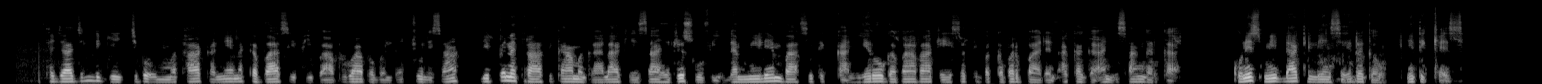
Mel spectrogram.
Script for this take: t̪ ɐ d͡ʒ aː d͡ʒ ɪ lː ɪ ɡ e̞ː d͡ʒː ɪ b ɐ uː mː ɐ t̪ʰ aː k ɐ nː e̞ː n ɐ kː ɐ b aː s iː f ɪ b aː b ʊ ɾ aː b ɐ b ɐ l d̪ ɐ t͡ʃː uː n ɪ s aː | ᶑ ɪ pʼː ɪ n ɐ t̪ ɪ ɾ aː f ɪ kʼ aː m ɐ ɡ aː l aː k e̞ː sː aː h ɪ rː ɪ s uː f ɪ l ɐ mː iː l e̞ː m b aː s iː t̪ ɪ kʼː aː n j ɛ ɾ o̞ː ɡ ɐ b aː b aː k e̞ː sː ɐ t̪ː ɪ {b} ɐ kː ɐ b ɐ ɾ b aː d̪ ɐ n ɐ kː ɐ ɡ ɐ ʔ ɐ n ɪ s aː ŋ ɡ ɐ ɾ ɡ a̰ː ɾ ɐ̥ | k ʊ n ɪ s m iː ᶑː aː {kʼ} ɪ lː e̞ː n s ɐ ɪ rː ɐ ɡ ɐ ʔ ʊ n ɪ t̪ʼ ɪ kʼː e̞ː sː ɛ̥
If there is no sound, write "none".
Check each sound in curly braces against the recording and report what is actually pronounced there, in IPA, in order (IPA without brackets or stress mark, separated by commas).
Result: b, kʼ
